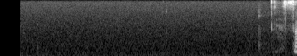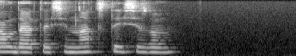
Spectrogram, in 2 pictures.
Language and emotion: Russian, neutral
